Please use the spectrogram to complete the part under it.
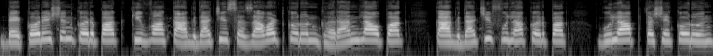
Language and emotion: Goan Konkani, neutral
